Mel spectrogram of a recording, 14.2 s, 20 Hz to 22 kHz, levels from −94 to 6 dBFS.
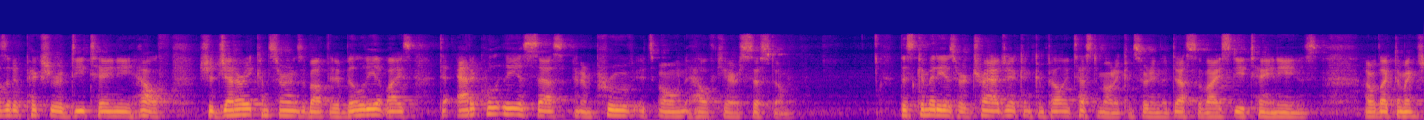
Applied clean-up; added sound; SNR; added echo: none; none; none; reverberation time 0.6 s.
